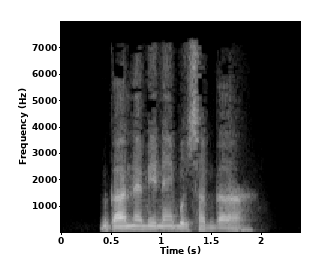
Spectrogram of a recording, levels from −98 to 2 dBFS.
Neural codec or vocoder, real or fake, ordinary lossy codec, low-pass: codec, 16 kHz, 0.5 kbps, X-Codec, HuBERT features, trained on general audio; fake; MP3, 32 kbps; 7.2 kHz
